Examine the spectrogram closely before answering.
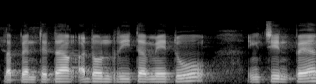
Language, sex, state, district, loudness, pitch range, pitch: Karbi, male, Assam, Karbi Anglong, -17 LUFS, 120-135 Hz, 130 Hz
